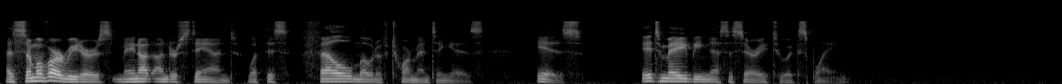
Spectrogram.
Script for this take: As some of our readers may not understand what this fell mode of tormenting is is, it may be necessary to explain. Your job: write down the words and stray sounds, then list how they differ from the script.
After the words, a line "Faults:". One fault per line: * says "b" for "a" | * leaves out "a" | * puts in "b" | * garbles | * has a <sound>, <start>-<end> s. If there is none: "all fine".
As some of our readers may not understand what this fell mode of tormenting is is, it may be necessary to explain.
Faults:
all fine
